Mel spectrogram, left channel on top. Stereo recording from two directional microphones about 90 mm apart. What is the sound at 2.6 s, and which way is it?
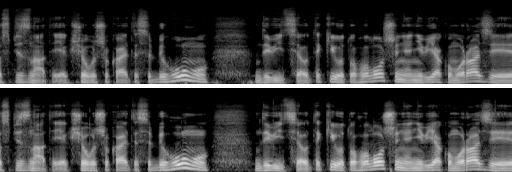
Speech, 30° right (ahead or behind).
